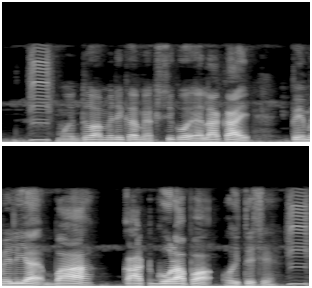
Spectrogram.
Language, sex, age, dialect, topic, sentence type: Bengali, male, 18-24, Western, agriculture, statement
